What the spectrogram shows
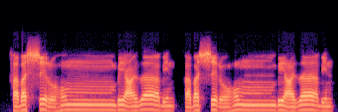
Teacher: একালিপ পরিমাণ গুণনা, তার কারণ হলো মিম সাকিনের পরে বা এসছে, তাই মিম সাকিনকে ও একালিপ পরিমাণ গুণনা। · এক ফায়ারে ইখফায়ে বা শাফাবি, হ্যাঁ, সাকিনের, ইখফায়ে শাফাবি, মিম সাকিনের পরে যদি মিম সাকিনের পরে বা এসছে, তাই মিম সাকিনকে এক, একালিপ পরিমাণ গুণনা করে পড়তে হবে, একে ইখফায়ে শাফাবি বলা হয়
